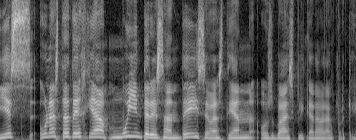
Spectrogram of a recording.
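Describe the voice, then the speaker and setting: With a Spanish accent, a woman speaks at a fairly high pitch with lively intonation. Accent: Peninsular Spanish. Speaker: finance podcast host. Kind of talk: casual chat.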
